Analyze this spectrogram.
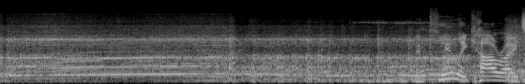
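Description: A race car engine roars loudly at high speed, heard from on board.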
